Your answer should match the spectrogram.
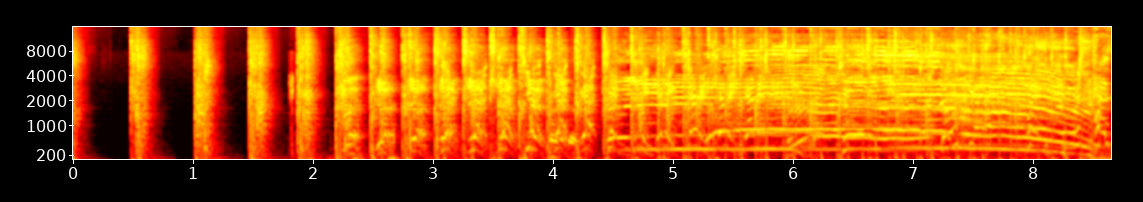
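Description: A 'Rudy clap' after a PowerPoint presentation: a lone slow clap, sharp single claps spaced apart, speeds up steadily as more hands join, then breaks into loud continuous applause with cheering and whistles layered on top.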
